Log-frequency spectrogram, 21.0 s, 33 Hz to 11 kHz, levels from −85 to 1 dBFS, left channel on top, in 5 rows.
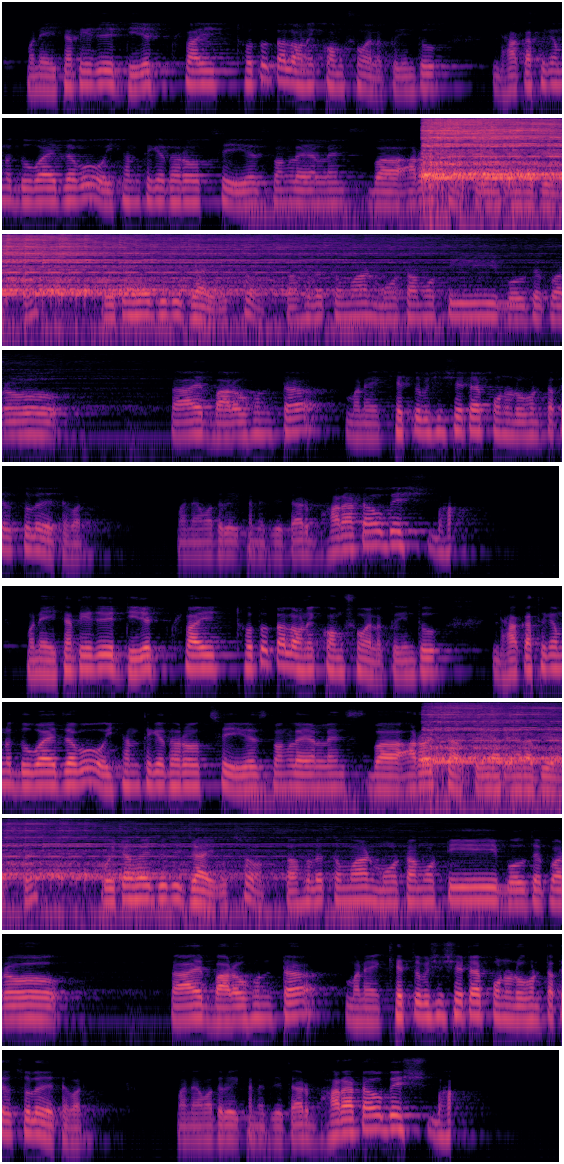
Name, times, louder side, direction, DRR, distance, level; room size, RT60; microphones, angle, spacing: voice 1, 0.2-3.3 3.7-8.7 9.1-13.0 13.9-17.4 18.1-20.2, right 5 dB, 80° right, 14 dB, 0.5 m, -37 dB
sound 1, 6.0-12.1, right 1 dB, 35° right, 2.6 m, -58 dB
Hi-hat, 7.3-11.5, left 9 dB, 70° left, 0.4 m, -29 dB
17.5 x 7.0 x 8.6 m, 0.75 s
head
